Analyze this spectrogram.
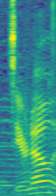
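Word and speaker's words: Cirno: I don't exactly particularly know why, but like my brother assigned Tuhu as Cyrno. Cyrno?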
